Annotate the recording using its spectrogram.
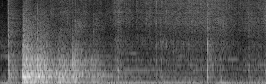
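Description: Bubble wrap crinkling and crackling in the hands as it is pulled off a camera body. It is loudest just after the start, then goes on more softly, with a single click about one and a half seconds in.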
